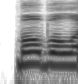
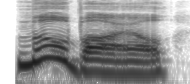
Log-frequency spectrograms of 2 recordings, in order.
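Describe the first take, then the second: First: It is said with an American pronunciation. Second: It is said with a British pronunciation. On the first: "That's American English" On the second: "There's a pronunciation of this word mobile that's different if you're in the U K. They say mobile"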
